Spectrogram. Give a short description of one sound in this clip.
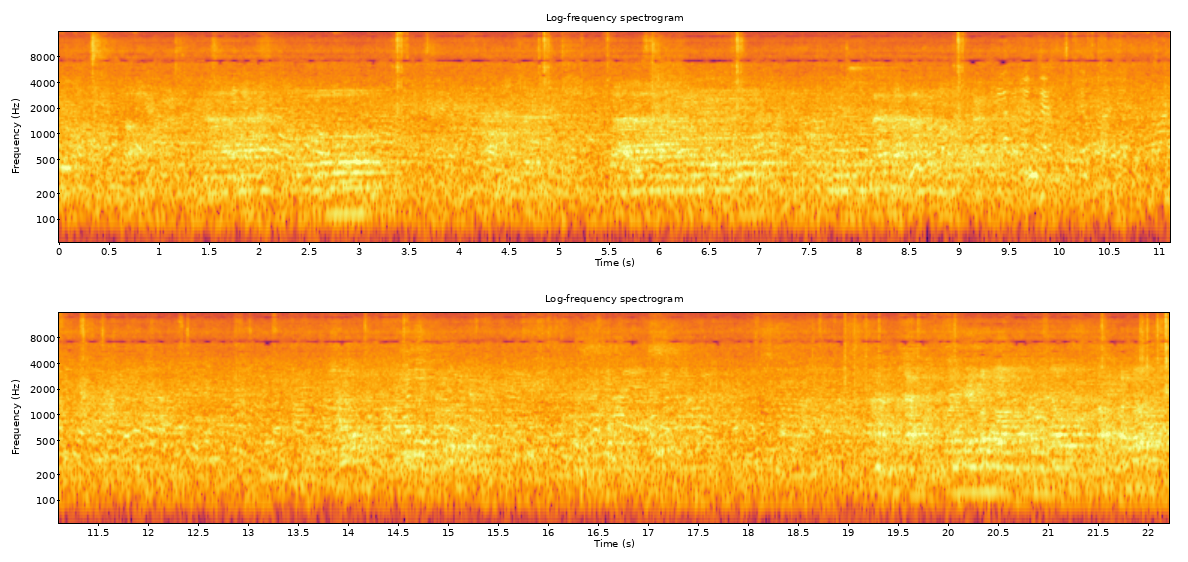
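A group of men chant together in steady low voices, amplified through a microphone.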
